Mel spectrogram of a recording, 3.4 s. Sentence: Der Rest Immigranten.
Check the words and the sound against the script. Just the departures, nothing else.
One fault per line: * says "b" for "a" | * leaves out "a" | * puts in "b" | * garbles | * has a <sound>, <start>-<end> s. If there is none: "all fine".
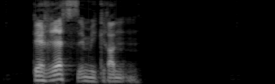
all fine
